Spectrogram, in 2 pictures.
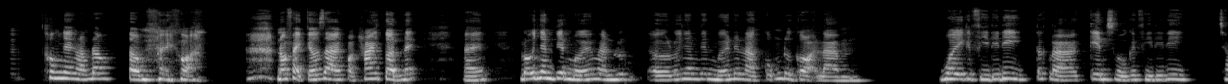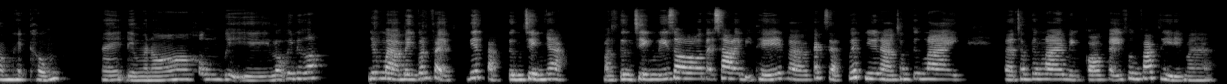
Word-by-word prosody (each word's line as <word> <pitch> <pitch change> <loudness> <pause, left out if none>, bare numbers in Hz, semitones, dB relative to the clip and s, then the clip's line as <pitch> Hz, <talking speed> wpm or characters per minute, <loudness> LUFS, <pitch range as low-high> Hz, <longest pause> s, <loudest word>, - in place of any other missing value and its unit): Ừm. - - -29 0.3
Không 305 -2 +4
nhanh 275 -2 +5
lắm 230 0 +1
đâu, 260 0 +2 0.2
tầm 220 -2 +6
phải 240 -3 +3
khoảng - - +4 0.8
nó 235 0 +6
phải - - +5
kéo 220 +2 +5
dài 230 -4 +5
khoảng - - -2
2 255 +1 +6
tuần 225 -3 +6
đấy. 240 +2 +1 0.5
Đấy. 190 +2 +1 0.4
Lỗi 255 +2 +4
nhân 285 -1 +6
viên 265 -2 +4
mới 215 +1 +4
mà 240 -3 +1
lỗi 220 +2 +3 0.2
ừ, 200 -6 -1
lỗi 220 +3 -4
nhân 250 -1 0
viên 240 -2 +1
mới 215 0 +3
nên 250 0 -1
là 200 -3 -1
cũng 230 +4 -3
được, 240 -5 -3
gọi 215 - +2
là 180 -1 -1 1.0
waive, 245 +1 +3
cái 240 - -3
phí 225 -1 +1
đấy 235 +2 -2
đi, 250 -4 +1
tức 255 0 -8
là 195 -2 +1
cancel 230 -3 0
cái 215 - -2
phí 210 - -1
đấy 210 +1 -2
đi 230 -1 -1 0.3
trong 220 -2 +2
hệ 215 0 +3
thống. 210 +4 -1 0.4
Đấy, 205 +1 -5
để 195 - -4
mà 185 0 -3
nó 210 +5 -1
không 230 -2 -6
bị 190 - -5
lỗi 220 +5 -3
nữa. 280 +2 -3 0.5
Nhưng 275 +1 -4
mà 260 -4 +2
mình 225 0 0
vẫn 275 +2 -3
phải 200 - 0
viết 310 +5 -1
bản - - -5
tường 220 0 +2
trình 245 -1 +3
nha. 240 -2 -2 0.4
Bản - - -5
tường 230 0 0
trình 235 -1 0
lý 235 +2 -1
do 265 -2 +3
tại 240 - -5
sao 275 +2 +5
lại 255 -1 0
bị - - -6
thế 230 +3 0
và 225 -4 -2
cách 280 +2 -3
giải 230 -3 -1
quyết 325 +2 0
như 265 -2 -1
nào 220 -3 0
trong 240 0 -3
tương 255 0 -6
lai. 235 -3 -1 0.4
Và 215 -1 -3
trong 240 -1 -2
tương 245 0 -3
lai 235 -1 +2
mình 210 -2 -7
có 215 0 -2
cái 215 0 -1
phương 260 -2 -2
pháp 280 +1 +2
gì 230 -6 -1
để 185 -1 -2
mà 190 0 -6
230 Hz, 240 wpm, -21 LUFS, 215-255 Hz, 1.0 s, tầm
